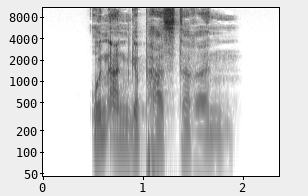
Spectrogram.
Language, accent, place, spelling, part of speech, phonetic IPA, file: German, Germany, Berlin, unangepassteren, adjective, [ˈʊnʔanɡəˌpastəʁən], De-unangepassteren.ogg
- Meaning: inflection of unangepasst: 1. strong genitive masculine/neuter singular comparative degree 2. weak/mixed genitive/dative all-gender singular comparative degree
